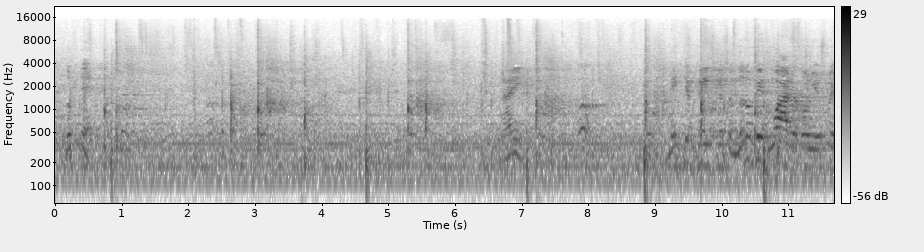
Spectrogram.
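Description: Tennis balls bounce on a hard court.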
